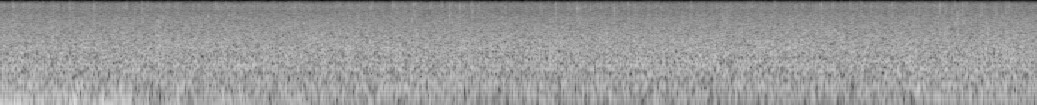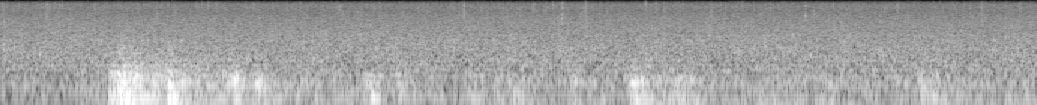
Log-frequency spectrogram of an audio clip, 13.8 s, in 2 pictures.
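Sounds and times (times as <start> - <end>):
rain: 0.0 - 13.8
thunder: 7.6 - 11.6.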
